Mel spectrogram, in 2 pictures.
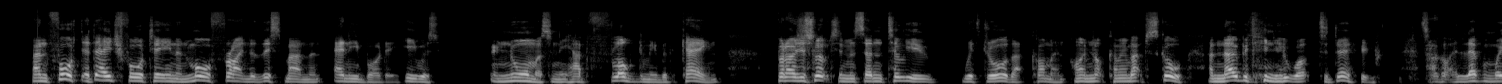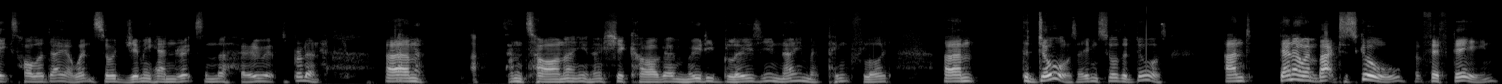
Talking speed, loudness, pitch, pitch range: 190 wpm, -28 LUFS, 140 Hz, 130-160 Hz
